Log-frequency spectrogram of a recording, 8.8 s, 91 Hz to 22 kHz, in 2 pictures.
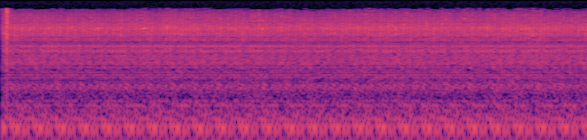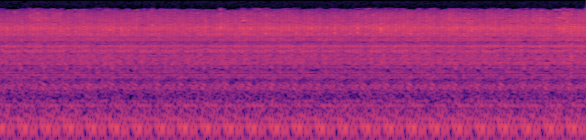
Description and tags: Truck-Diesel 10dodge idle
truck, diesel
